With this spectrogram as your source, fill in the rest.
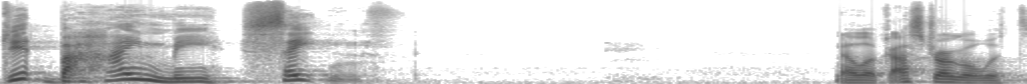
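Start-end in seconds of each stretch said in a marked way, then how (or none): none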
